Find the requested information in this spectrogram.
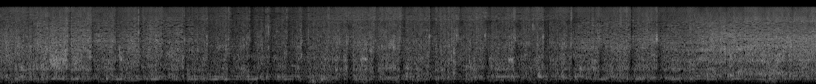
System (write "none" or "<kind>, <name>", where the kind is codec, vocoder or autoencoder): codec, SNAC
